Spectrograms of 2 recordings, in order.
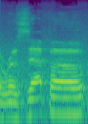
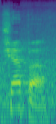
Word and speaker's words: rzeppa: This particular type of joint is called the rzeppa, or pronounced rzeppa, depending on what part of the world you're from.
